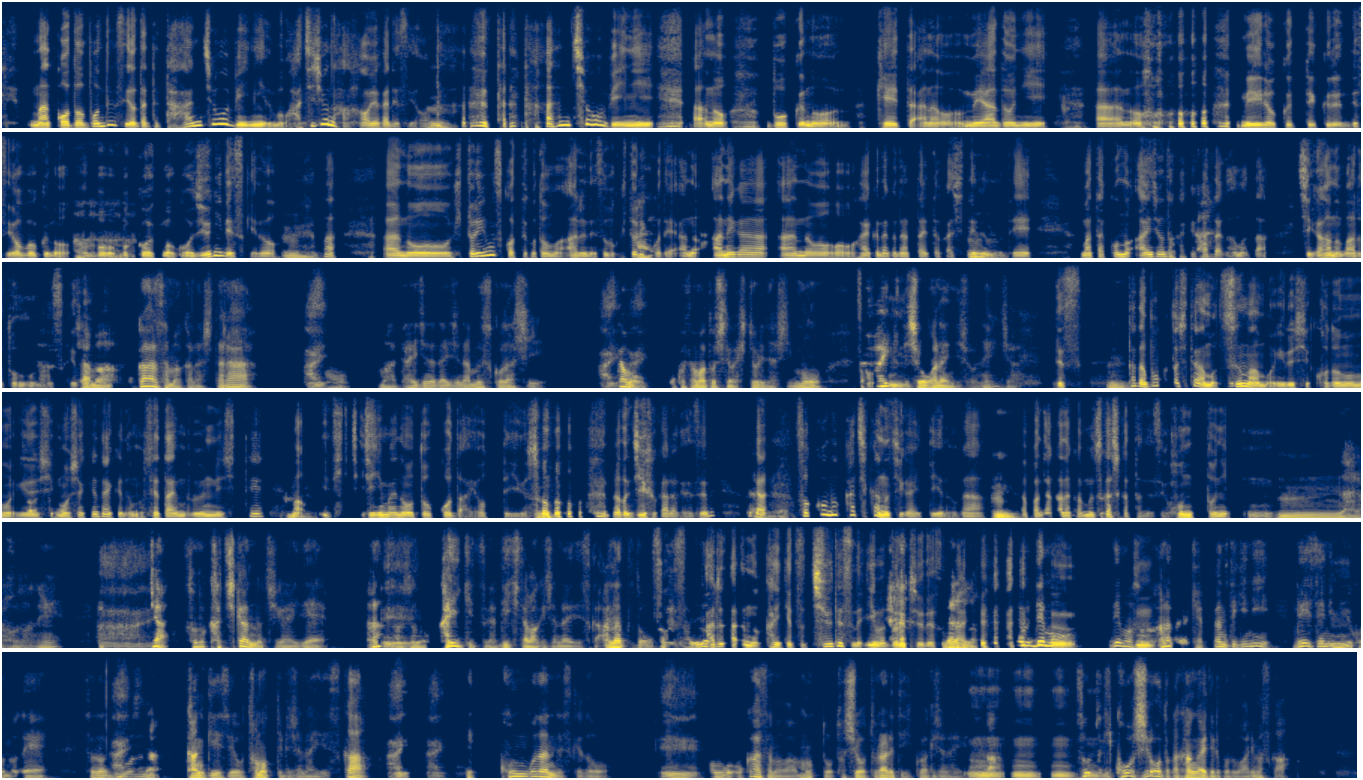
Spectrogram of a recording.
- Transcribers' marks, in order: laughing while speaking: "たん た 誕生日に"; laugh; laugh; laugh
- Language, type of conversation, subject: Japanese, podcast, 親との価値観の違いを、どのように乗り越えましたか？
